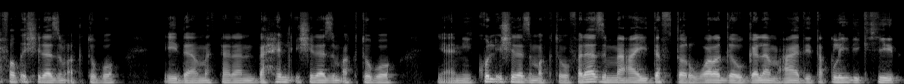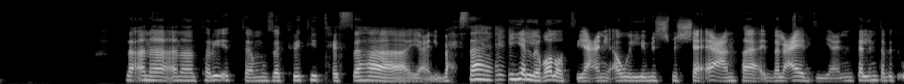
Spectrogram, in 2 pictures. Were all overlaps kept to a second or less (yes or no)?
yes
